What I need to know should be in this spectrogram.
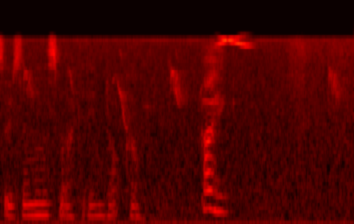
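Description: An older woman speaks calmly close by.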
